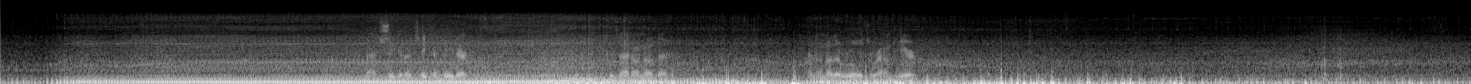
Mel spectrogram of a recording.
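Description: A Harley-Davidson motorcycle rides along Sunset Boulevard in Los Angeles, its loud steady engine rumble and wind roar filling the whole stretch, with a few brief rises in revs partway through and a voice talking faintly over it.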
